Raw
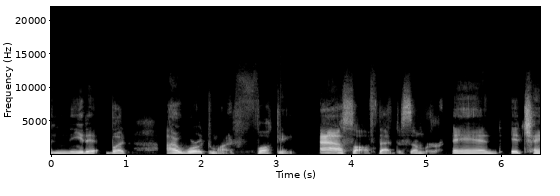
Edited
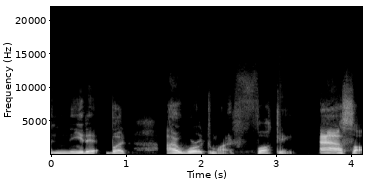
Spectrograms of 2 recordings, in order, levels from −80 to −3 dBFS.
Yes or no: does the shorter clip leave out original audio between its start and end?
no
